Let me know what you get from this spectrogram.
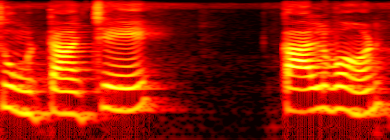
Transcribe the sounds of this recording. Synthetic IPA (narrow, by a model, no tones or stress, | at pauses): uŋɡʈ̪ãt͡ɕe | kalʋəɳ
